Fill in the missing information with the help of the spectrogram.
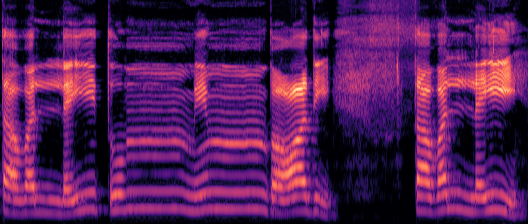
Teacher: لئی یا لین ہو رہا ہے، وہ کو لام کے ساتھ شدت سے ملاتے ہوئے یا لین پہ تھوڑا سا کھینچیں گے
